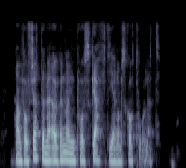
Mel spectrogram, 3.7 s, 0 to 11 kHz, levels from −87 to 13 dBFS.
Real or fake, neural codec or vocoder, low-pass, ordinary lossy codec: fake; codec, 16 kHz, 4 kbps, FreqCodec, larger model; 7.2 kHz; AAC, 64 kbps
